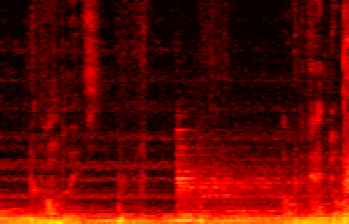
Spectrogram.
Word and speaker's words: Blitzø: hi my name is Blitz the O is silent of course wait what ho hi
